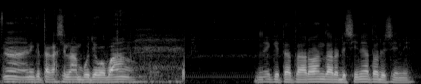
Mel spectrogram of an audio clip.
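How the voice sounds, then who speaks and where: A man's voice: medium pitch, completely flat delivery, racing, a little mellow, slight background noise. A young man from Central Java giving a casual hands-on repair tutorial in a workshop, talking as he works and repeating his phrases. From Central Java, Indonesia. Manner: casual, talks while working, repeats phrases. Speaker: repair technician.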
